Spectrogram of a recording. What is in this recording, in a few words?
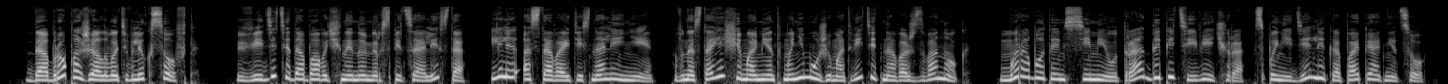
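russian interactive voice response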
